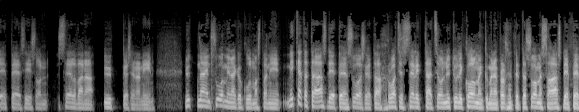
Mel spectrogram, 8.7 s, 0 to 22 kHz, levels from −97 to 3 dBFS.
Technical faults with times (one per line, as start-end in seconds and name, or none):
0.15-2.40 automatic gain rising
2.93-8.70 automatic gain rising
